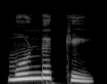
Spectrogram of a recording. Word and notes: ಮೊಂಡಕ್ಕಿ: Kannada

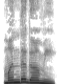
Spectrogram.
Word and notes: ಮಂದಗಾಮಿ: mandagāmi

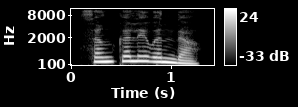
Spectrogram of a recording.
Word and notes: ಸಂಕಲೆವಂದ: kannada

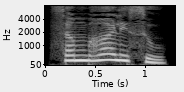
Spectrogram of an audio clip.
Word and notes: ಸಂಭಾಳಿಸು: kannada

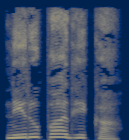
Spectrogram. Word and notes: ನಿರುಪಾಧಿಕ: nirupādhika

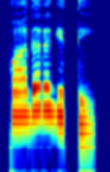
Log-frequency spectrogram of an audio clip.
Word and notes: ಪಾತರಗಿತ್ತಿ: pātaragitti

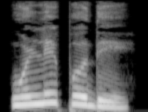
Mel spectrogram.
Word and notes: ಓಲಪಾತ: ōlapāta

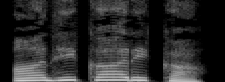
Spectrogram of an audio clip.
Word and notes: ಆಧಿಕಾರಿಕ: ādhikārika

